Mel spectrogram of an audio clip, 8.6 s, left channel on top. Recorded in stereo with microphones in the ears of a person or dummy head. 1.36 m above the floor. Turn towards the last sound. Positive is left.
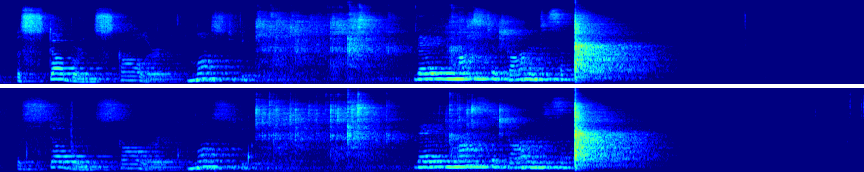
turn(degrees=-15)  # may be behind; listen again after turning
